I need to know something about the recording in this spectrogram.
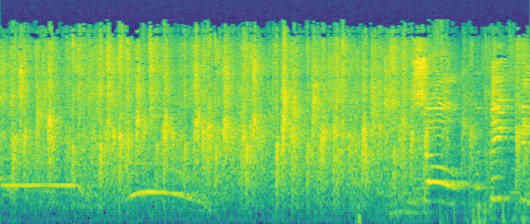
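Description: A crowd claps and applauds steadily for several seconds, a dense wash of hand claps mixed with whoops, cheers and a few whistles rising above the noise.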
